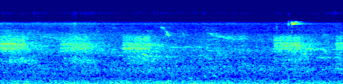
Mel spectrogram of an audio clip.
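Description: A bird cawing three times, the calls about a second and a half to two seconds apart, over a steady low rumble.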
